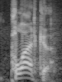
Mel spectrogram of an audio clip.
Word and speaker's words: Palatka: Palatka.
